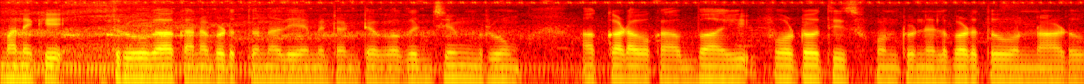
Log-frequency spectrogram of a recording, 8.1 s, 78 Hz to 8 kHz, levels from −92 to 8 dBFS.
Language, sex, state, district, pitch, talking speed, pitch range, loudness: Telugu, male, Andhra Pradesh, Sri Satya Sai, 105 Hz, 95 wpm, 100-105 Hz, -21 LUFS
